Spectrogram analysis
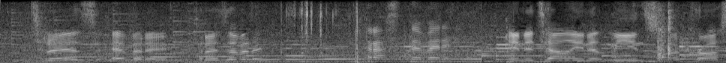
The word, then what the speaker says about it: Trastevere: We've got 7 stops on this trip and we're gonna be going through an area that I cannot pronounce. Trastevere. Trastevere? Trastevere.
